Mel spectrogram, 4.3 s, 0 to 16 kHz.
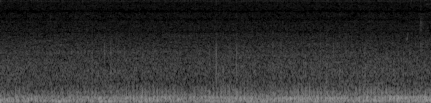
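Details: Cambodian kittens aged 28 days suckle from their mother Laki, a once-stray first-time mother cat, 28 January 2020. A quiet, even, deep purring rumble holds steady across the recording.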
